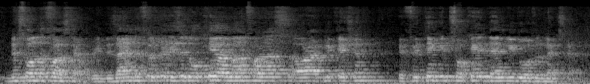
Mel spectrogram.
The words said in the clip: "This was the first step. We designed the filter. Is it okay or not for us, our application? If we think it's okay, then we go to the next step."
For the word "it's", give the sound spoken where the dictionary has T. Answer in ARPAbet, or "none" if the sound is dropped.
T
